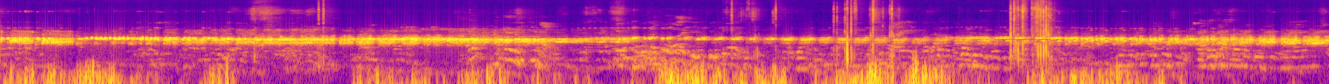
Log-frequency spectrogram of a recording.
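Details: Mating call of Moltrecht's green tree frog, endemic to Taiwan: an unbroken, fast pulsed rattle holding one mid pitch for the whole stretch, over low thumping and scattered clicks and knocks.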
